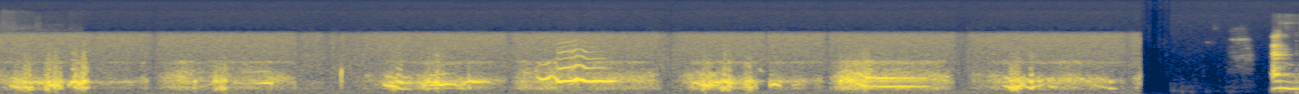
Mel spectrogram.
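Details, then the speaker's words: Repeated harsh, high-pitched, squeaky, whistling breath noises: stridor. "and then to the additional or adventurous lung sounds first from the strider"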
